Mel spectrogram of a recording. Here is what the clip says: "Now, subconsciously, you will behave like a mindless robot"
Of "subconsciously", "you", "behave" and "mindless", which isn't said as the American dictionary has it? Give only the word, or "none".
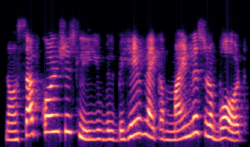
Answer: none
